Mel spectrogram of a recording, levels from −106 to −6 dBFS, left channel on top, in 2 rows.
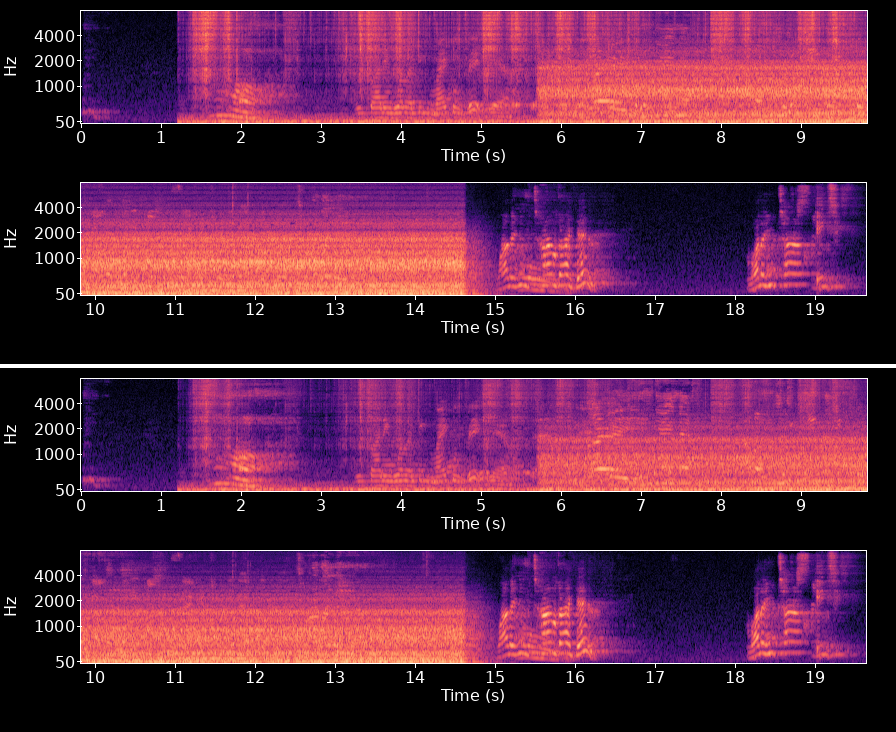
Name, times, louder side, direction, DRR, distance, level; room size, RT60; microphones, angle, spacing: sound 1, 1.2-9.8, left 7 dB, 55° left, 0.9 m, -34 dB
voice 1, 1.6-2.7 6.3-7.7 8.2-10.7 12.4-13.7 15.2-15.8, right 2 dB, 85° right, 2.4 m, -35 dB
voice 2, 3.4-7.7 8.8-13.0 19.0-19.3, left 2 dB, 15° right, 3.8 m, -39 dB
sound 2, 5.7-14.6, left 2 dB, 30° left, 1.4 m, -24 dB
voice 3, 15.0-16.3 18.1-18.9, right 2 dB, 60° right, 1.5 m, -30 dB
28.0 x 24.5 x 7.1 m
head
